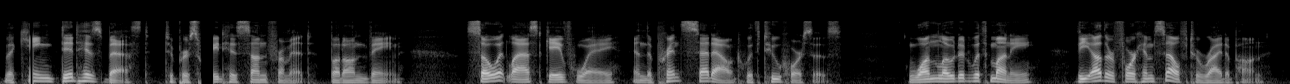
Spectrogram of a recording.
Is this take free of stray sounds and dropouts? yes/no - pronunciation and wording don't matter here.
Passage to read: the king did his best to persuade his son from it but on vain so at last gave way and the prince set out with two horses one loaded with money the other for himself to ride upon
no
